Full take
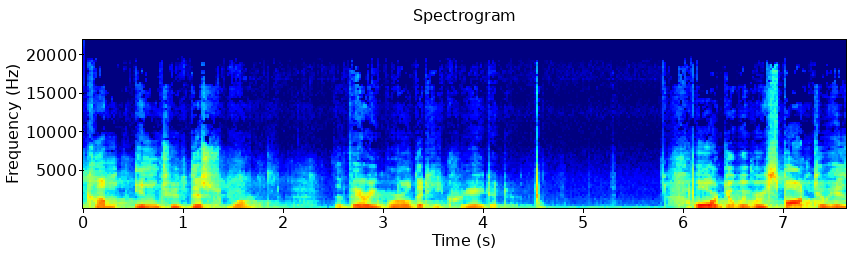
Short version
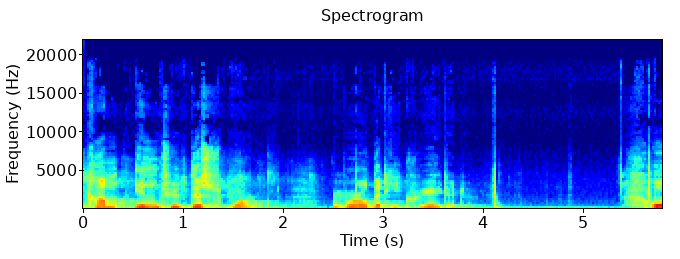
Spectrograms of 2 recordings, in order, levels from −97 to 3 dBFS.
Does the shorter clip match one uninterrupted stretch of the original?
no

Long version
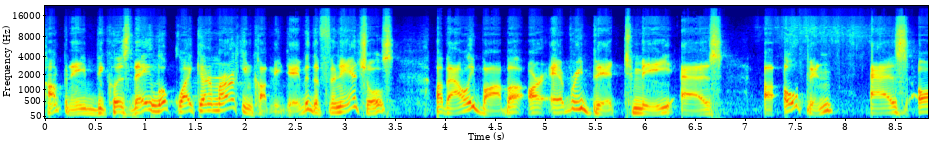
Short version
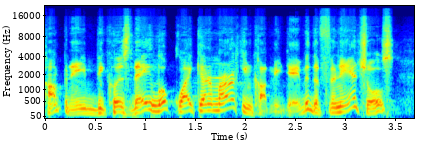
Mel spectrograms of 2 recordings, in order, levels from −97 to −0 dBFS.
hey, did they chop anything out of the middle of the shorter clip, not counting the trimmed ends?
no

